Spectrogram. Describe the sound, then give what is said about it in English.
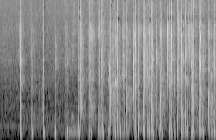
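A soft golf clap: a few evenly spaced, crisp hand claps that quickly speed up into a denser, overlapping patter of light clapping, with no talking. “That, although I do have to give you a little bit of a golf clap.”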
